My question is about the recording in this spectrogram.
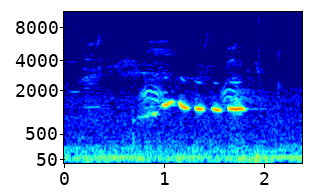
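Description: Butcherbird singing a short phrase of five or six clear, fluty whistled notes about a second in: a rising first note, then level notes stepping slightly down.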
